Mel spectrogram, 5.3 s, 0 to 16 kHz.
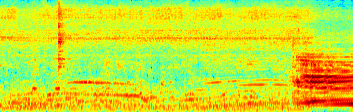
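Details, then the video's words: Angry cattle in an Indonesian village, described as ngamuk: a background babble of faint low lowing, then a loud harmonic moo starting near 4.4 seconds and holding steady to the end. "SUARA SAPI NGAMUK LUCU DAN MERDU SUASANA DESA"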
